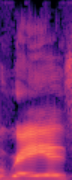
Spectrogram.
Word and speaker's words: Rae: So Ray it's spelled R-A-E.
